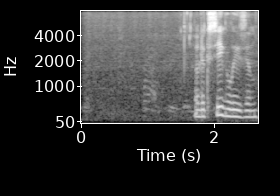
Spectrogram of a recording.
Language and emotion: Russian, neutral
